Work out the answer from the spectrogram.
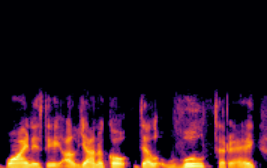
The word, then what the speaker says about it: Vulture: So it's the wine is the Aglianico del Vulture. The word looks like vulture if it's spelled in English, but they say Vulture.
